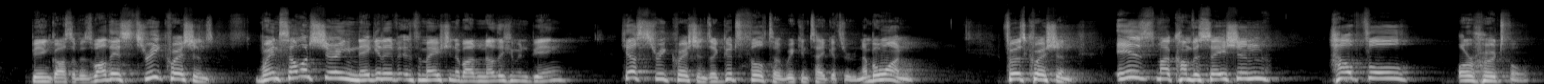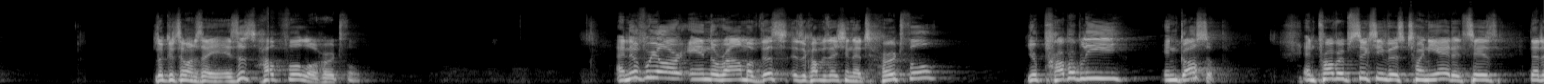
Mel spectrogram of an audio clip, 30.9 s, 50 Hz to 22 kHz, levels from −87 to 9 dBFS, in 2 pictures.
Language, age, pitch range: English, 20-39, 180-235 Hz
